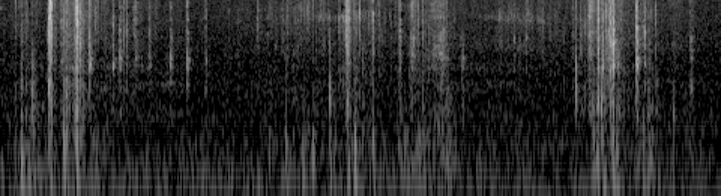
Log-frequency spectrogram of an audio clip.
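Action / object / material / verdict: scrape / bar of soap shaved with a blade / soap / none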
